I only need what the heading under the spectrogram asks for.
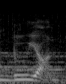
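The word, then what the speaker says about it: bouillon: Okay, I'm not supposed to pronounce the L's. Buon. Boule. Bullion. Bouan. I've never heard it say pronounced as booion.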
